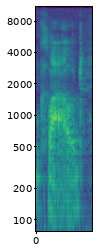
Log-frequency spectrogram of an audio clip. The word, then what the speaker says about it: cloud: I typically use OW to spell ow, but because OW can also say O like snow or no, it can be a little confusing. So center in on whatever is going to help you saying that ow when you're saying cloud.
